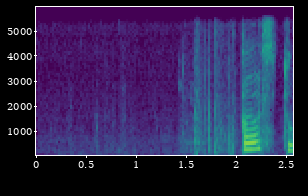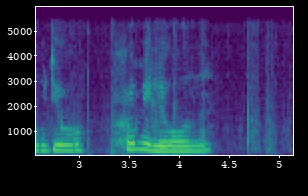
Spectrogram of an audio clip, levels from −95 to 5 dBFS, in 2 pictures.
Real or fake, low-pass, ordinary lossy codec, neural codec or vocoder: fake; 5.4 kHz; none; vocoder, 22.05 kHz, 80 mel bands, HiFi-GAN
